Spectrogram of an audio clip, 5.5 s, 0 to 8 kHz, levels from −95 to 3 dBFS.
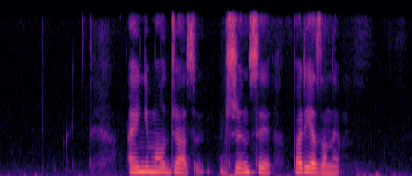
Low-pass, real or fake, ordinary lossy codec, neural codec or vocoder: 7.2 kHz; fake; none; vocoder, 44.1 kHz, 80 mel bands, Vocos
